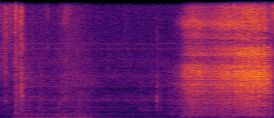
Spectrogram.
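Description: Faint rustle of tarot cards being handled and drawn from the deck, then a moment of near silence, followed by a breathy hiss that swells for about a second near the end.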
